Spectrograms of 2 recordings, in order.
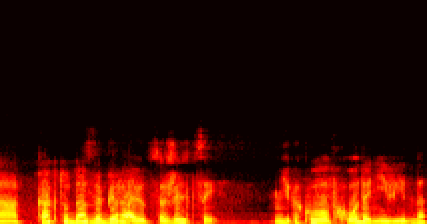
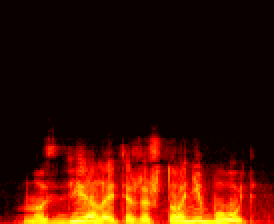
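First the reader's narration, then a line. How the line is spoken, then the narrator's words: Mother's moaning plea. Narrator (Russian): простонала мамуля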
